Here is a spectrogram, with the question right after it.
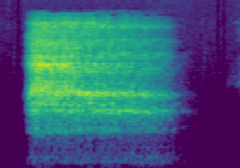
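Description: A single forceful exhale through the mouth during a yoga "rabbit breathing" exercise at a farm, a breathy rush lasting about a second against silence.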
